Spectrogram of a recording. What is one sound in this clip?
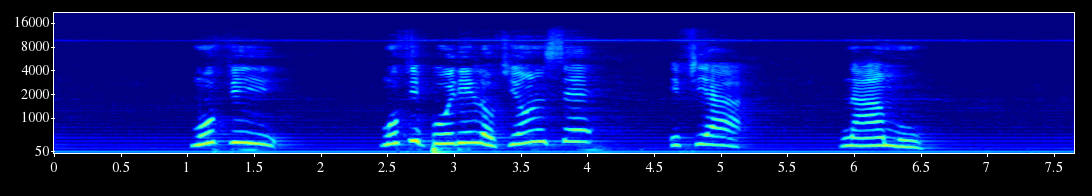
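A woman speaks into a microphone over a loudspeaker in short bursts.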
